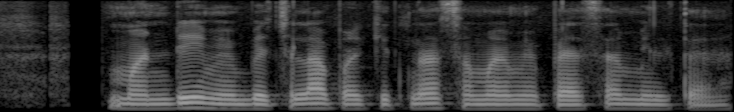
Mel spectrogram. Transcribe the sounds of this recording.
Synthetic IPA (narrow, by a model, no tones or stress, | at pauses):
mɐ̃ɳɖimẽbɪt͡ʃlapɐɾkɪt̪nasɐməjmẽpɛːsamɪlt̪a̰ɦɛː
